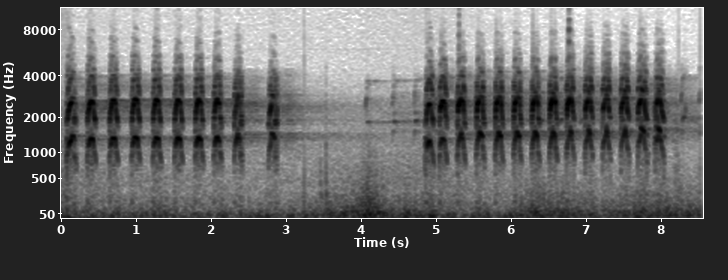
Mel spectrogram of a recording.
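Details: White-tailed eagles at a nest in Latvia on 7 March, male returning to the female; rapid, evenly spaced yelping notes, about four per second, in two bursts separated by a brief quiet gap.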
